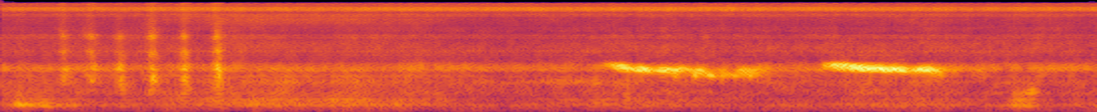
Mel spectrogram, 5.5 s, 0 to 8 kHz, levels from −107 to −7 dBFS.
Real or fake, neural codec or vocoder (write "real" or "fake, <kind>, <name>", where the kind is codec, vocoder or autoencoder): fake, vocoder, Vocos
